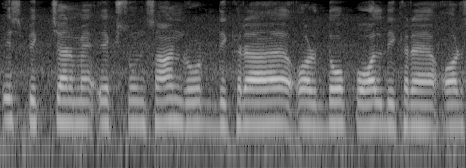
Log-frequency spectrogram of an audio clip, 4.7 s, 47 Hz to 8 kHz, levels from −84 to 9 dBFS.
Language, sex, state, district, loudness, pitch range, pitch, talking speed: Hindi, male, Bihar, East Champaran, -21 LUFS, 170-180 Hz, 175 Hz, 220 wpm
